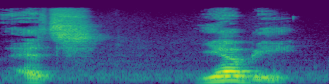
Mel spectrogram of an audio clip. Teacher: You'll notice that there's a vowel before the P and after the P, and it makes that P make a B sound.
